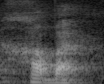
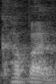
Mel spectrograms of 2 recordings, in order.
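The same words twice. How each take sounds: First: It starts with a rough throaty friction sound. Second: It starts with a plain aspirated k sound. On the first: The speaker calls it right. "सही उच्चारण है खबर ... वही ग्लॉटल sound है" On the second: The speaker calls it wrong. "ये खबर नहीं है"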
